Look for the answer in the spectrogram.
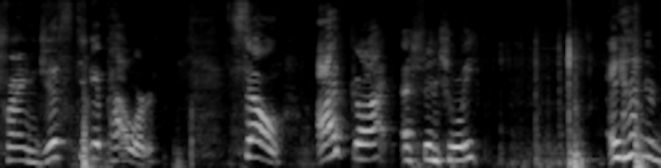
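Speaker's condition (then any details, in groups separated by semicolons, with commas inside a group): Cerebral palsy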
